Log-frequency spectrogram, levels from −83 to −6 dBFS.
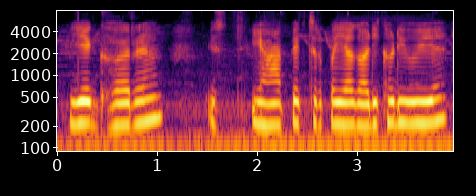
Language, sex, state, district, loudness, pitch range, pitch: Hindi, female, Uttar Pradesh, Lalitpur, -15 LUFS, 210-220 Hz, 215 Hz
